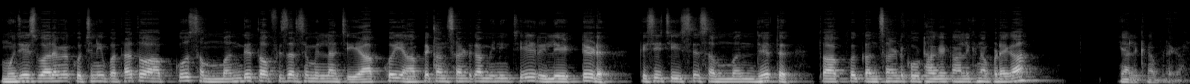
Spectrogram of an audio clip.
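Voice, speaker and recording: This grammar teacher speaks in a mid-range, level, dark-toned voice with an Indian accent. Teaching English to a class, he goes through it patiently, repeats points and checks whether everyone follows, slowing right down to spell out his example sentences.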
